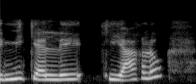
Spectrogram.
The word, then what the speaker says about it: Michele Chiarlo: Et c'est Michel Chiarlo. Ben, dans le fond, les CH se prononcent comme un K. Donc, c'est Michele Chiarlo, c'est une maison vraiment qui a été établie, c'est une propriété familiale qui a été fondée en 1956.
